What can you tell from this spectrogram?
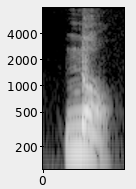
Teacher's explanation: So dental nasal sonor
